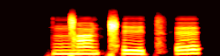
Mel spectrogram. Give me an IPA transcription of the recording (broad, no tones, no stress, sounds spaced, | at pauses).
ŋ͡ǀ ã ǁ e t͡sʼ ɛ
